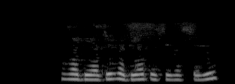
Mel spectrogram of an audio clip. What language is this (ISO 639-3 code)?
pan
